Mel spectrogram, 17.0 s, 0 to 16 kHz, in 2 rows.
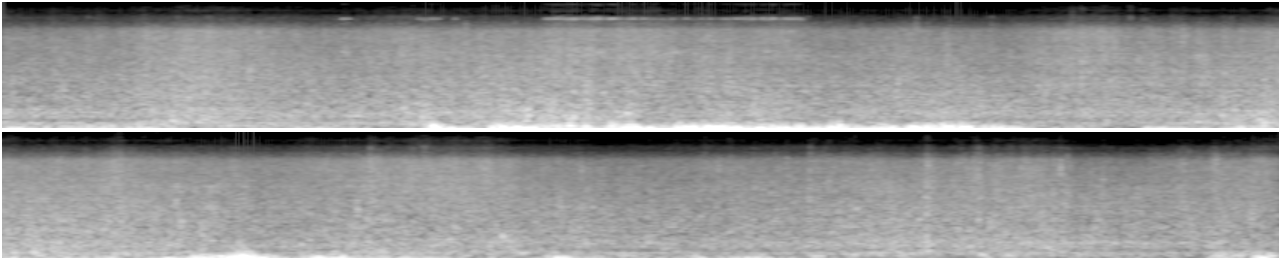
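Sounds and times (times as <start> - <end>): waves washing against rocks: 0.0 - 17.0
wind buffeting microphone: 2.2 - 6.9, 7.7 - 11.3, 16.6 - 17.0.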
